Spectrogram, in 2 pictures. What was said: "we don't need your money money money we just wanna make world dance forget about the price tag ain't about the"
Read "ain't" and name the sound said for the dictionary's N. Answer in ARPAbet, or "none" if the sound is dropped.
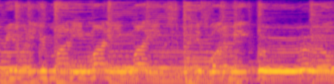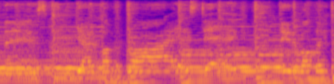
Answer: none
